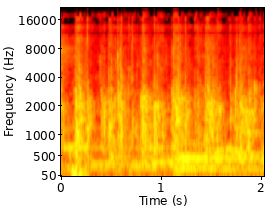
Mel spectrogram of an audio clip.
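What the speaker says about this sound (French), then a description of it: "Est-ce qu'on peut acclamer très fort?" A church congregation cheers and applauds loudly to celebrate thirteen baptisms, a dense, steady wash of clapping and voices lasting the whole moment, with faint tonal sounds beneath.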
